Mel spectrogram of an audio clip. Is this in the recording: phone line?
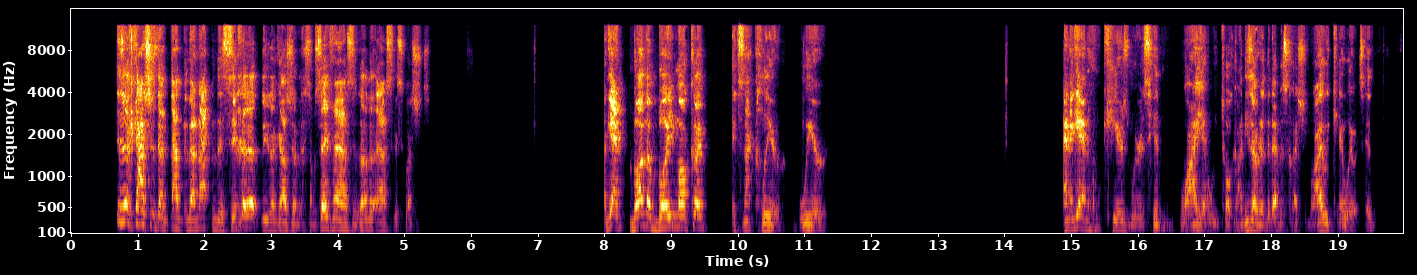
no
